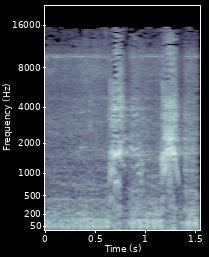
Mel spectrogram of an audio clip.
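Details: Pomeranian being taken for an injection yaps twice, two brief bright barks about half a second apart, with a low engine hum underneath.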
